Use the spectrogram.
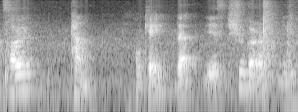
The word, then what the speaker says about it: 설탕: Okay, when I pronounce, try to remind the alphabet. Okay, sh sound, s sound, 아야, 어여, and then l sound, 설, t sound, and then o sound, 탕, 설탕.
